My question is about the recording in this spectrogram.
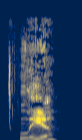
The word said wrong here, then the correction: Leia: Leia. – Sorry. – That's how you say it.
